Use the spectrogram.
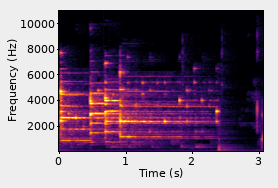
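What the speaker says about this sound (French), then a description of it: "Ah, téléphone." A phone ringtone plays a bright, melodic run of electronic notes that fades after a couple of seconds and ends with a soft click. No voice is heard.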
